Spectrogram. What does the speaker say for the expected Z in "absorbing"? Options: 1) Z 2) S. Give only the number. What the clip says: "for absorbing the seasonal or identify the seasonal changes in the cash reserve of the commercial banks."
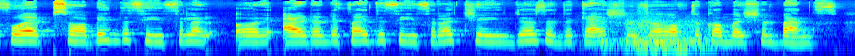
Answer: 2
